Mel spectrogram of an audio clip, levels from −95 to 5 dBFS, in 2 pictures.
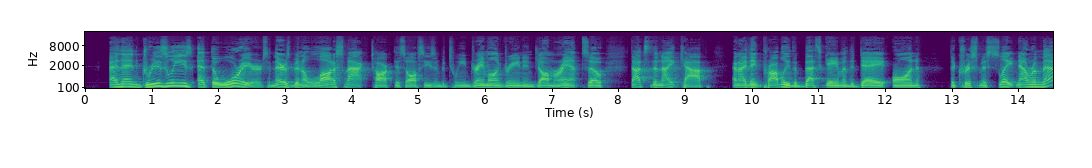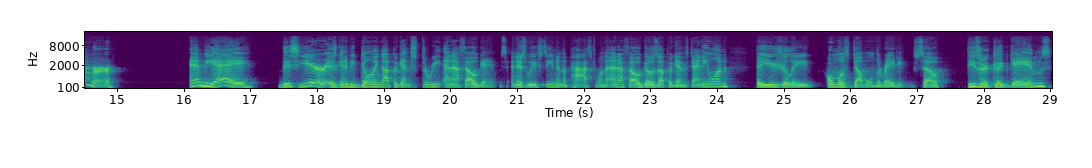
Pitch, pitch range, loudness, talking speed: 135 Hz, 115-160 Hz, -19 LUFS, 165 wpm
